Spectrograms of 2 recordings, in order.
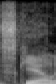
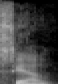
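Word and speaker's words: Sciel: I swear somebody said scale in the beginning of the game. That's how they pronounced it. But I guess her name is Seiel.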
